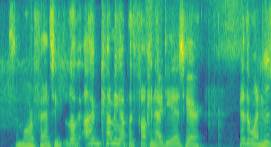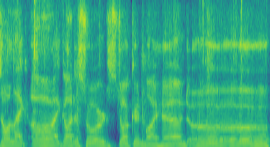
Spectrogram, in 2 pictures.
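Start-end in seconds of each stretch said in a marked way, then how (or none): 4.5-8.1 very slow, drawn-out teasing with "oh" stretched long. Talking to someone about their own ideas, do an impression of the person addressed. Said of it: "that's my impression of you".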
